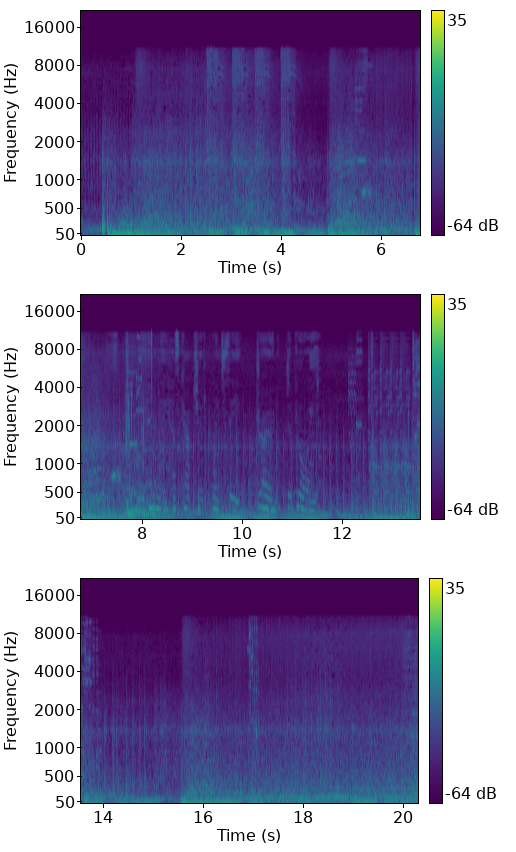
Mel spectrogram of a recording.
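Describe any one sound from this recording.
Spacecraft cannons fire in rapid bursts.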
